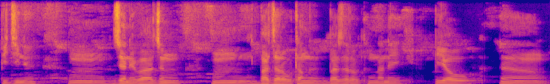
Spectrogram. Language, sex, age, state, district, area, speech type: Bodo, male, 45-60, Assam, Baksa, urban, spontaneous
